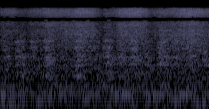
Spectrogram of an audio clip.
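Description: A Labrador panting, faint and steady.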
